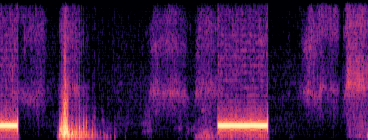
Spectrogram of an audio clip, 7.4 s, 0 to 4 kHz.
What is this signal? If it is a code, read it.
Ringback tone (Europe, 425 Hz).
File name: out- -2007- - - .13134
